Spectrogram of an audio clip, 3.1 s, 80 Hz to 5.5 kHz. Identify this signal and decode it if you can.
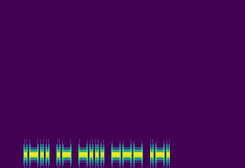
Morse code, heard as a keyed tone, about 34 wpm, 550 Hz. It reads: LABOR
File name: Ultimate Word List / 35WPM Ultimate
